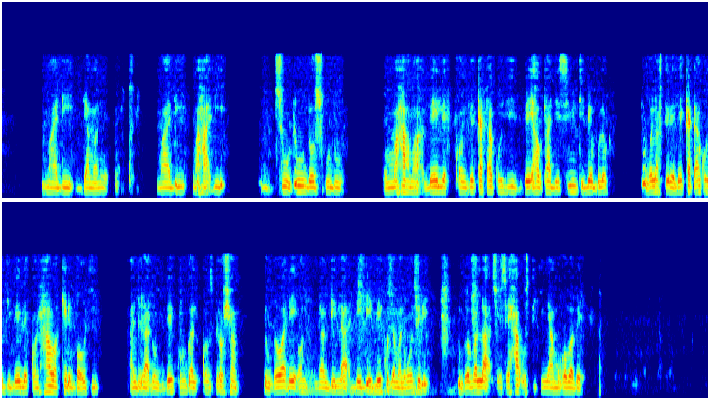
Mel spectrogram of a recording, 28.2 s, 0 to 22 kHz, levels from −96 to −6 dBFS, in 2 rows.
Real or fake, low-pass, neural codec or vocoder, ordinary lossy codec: fake; 7.2 kHz; codec, 16 kHz, 16 kbps, FunCodec, trained on Chinese and English, 50 frames a second; AAC, 48 kbps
